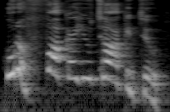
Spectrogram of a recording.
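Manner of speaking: high, loud challenge; mock confrontation. Squaring up to a stranger in the lot, mock angry. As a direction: square up to him.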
